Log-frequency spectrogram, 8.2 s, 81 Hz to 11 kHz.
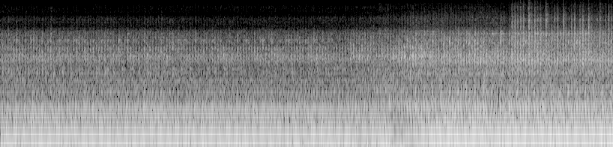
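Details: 2022 Kubota LX2610SU hydrostatic 4WD tractor with 138 hours: steady, even low diesel idle with a slight lift in revs past midway and no knocks standing out; runs normally.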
